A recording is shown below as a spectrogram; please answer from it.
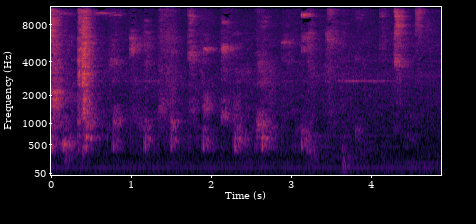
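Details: Six-week-old Labrador Retriever puppies, a litter of six born January 18, 2022, on a live puppy cam on February 28, give a quick run of soft, short whimpering squeaks, about three per second, faint and close together, over a low steady hum.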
